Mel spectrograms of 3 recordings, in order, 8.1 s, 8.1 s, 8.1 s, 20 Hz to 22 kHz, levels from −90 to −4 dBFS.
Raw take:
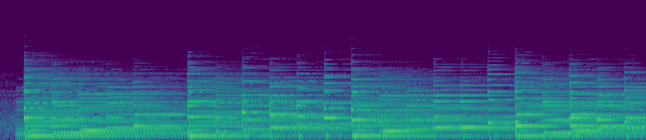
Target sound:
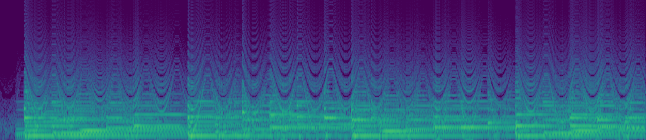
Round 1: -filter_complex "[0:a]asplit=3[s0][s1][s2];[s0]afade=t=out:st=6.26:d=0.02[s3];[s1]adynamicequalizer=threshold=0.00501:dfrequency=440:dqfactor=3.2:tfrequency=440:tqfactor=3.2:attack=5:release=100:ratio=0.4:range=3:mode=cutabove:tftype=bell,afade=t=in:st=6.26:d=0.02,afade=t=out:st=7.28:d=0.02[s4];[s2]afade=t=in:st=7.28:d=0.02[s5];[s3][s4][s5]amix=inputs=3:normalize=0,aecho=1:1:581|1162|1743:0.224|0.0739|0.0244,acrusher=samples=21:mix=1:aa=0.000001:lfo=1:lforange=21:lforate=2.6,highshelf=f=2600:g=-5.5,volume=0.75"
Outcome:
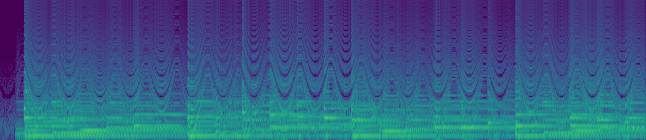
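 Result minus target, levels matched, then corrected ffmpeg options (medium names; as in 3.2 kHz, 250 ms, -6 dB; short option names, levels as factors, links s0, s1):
4 kHz band +5.5 dB
-filter_complex "[0:a]asplit=3[s0][s1][s2];[s0]afade=t=out:st=6.26:d=0.02[s3];[s1]adynamicequalizer=threshold=0.00501:dfrequency=440:dqfactor=3.2:tfrequency=440:tqfactor=3.2:attack=5:release=100:ratio=0.4:range=3:mode=cutabove:tftype=bell,afade=t=in:st=6.26:d=0.02,afade=t=out:st=7.28:d=0.02[s4];[s2]afade=t=in:st=7.28:d=0.02[s5];[s3][s4][s5]amix=inputs=3:normalize=0,aecho=1:1:581|1162|1743:0.224|0.0739|0.0244,acrusher=samples=21:mix=1:aa=0.000001:lfo=1:lforange=21:lforate=2.6,highshelf=f=2600:g=-15,volume=0.75"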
